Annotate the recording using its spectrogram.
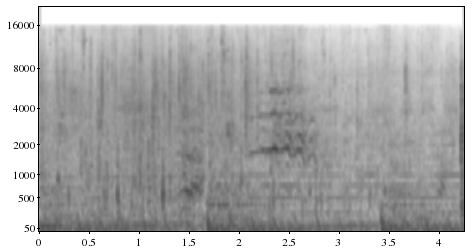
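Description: Horses galloping on a dirt track, with a quick run of hoofbeats, under dramatic background music. A horse whinnies with a wavering call about two seconds in.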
